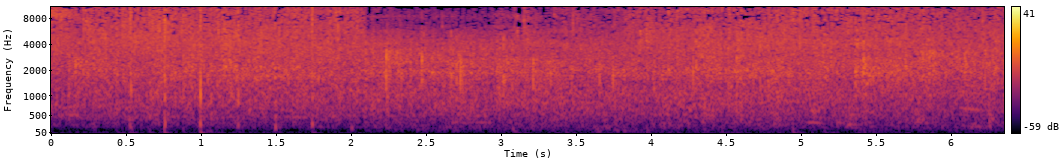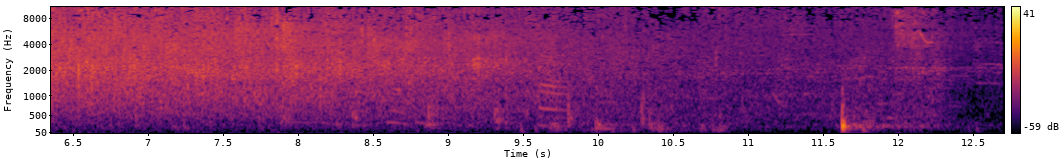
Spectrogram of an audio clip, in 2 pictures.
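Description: Warm applause from an audience welcoming Master Lu (卢台长) to read totems: dense, steady clapping that holds strongly for about ten seconds, then thins out and fades, ending with a single dull thump.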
